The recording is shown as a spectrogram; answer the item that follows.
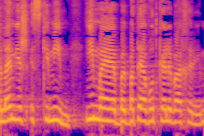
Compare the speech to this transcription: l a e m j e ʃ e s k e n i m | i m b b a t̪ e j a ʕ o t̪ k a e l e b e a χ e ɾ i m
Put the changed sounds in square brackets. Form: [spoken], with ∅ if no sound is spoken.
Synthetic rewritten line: l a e m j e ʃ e s k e [m] i m | i m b b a t̪ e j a [v] o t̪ k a e l e [v] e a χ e ɾ i m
